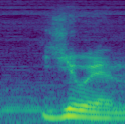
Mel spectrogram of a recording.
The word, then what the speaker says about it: Ewan: Ewan, like Ewan McGregor.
